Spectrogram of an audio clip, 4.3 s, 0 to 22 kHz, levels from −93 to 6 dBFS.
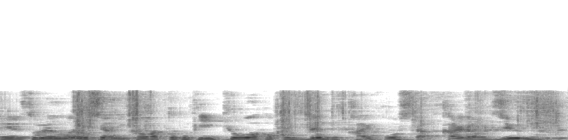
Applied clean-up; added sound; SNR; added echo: classical method WPE with log-MMSE.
